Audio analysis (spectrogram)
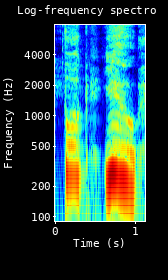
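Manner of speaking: high, loud demanding yell; mock her screeching demand; shrill angry woman. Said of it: "and she was like".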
